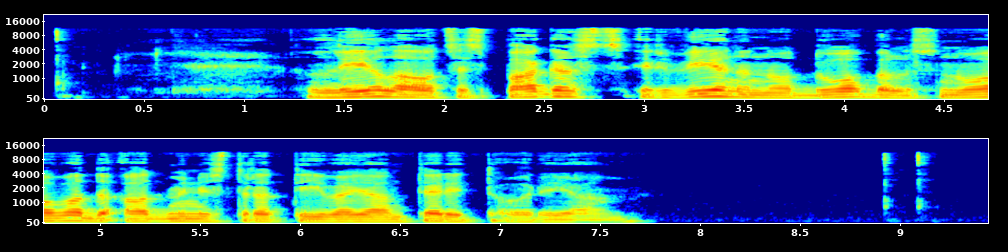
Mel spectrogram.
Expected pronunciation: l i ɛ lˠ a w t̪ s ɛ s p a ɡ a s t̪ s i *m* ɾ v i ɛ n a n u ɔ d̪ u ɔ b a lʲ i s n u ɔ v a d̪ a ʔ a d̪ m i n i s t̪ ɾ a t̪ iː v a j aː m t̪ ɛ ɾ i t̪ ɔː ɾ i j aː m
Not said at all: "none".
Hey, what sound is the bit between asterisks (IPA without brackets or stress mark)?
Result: none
